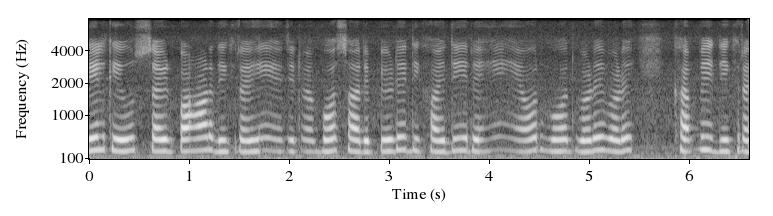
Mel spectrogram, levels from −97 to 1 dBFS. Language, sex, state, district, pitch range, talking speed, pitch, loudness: Hindi, female, Chandigarh, Chandigarh, 240-260 Hz, 220 wpm, 245 Hz, -16 LUFS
